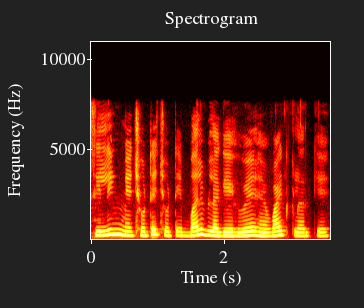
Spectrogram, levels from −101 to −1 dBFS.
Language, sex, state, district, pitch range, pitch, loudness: Hindi, female, Jharkhand, Palamu, 205-235 Hz, 220 Hz, -12 LUFS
